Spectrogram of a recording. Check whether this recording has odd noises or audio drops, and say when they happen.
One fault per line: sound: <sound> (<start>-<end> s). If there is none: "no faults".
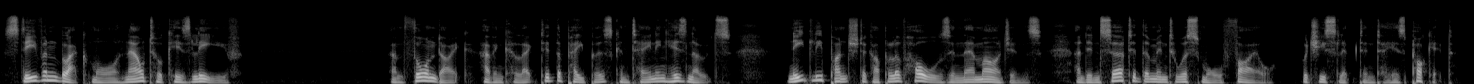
no faults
